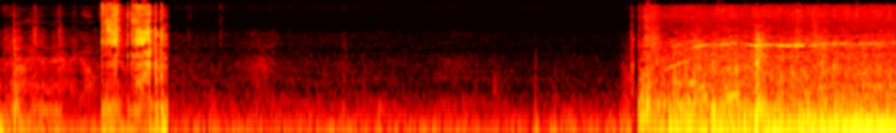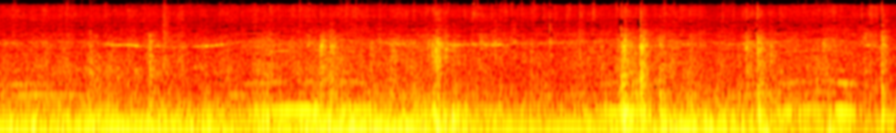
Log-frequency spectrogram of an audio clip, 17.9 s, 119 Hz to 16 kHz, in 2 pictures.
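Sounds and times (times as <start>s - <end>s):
garage door opener motor hum: 6.4s - 17.9s.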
